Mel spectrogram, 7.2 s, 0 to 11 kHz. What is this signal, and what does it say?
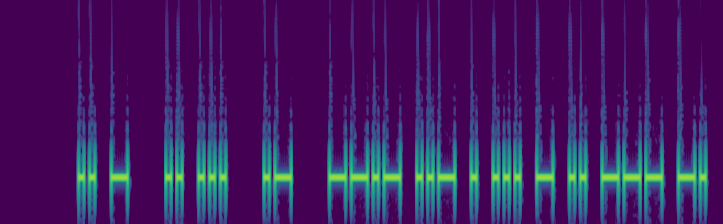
Morse code, heard as a keyed tone, about 22 wpm, 700 Hz. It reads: IT IS A QUESTION
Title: Sentences from Top 1000 Words - Review Part 6 - 22wpm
